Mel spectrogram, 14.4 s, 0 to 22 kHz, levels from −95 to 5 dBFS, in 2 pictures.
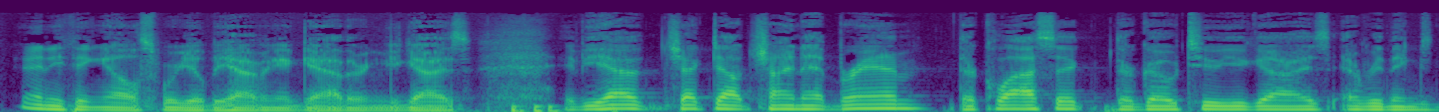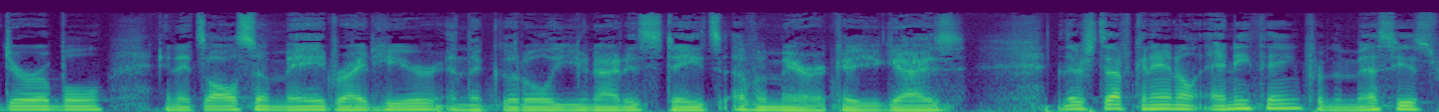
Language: English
